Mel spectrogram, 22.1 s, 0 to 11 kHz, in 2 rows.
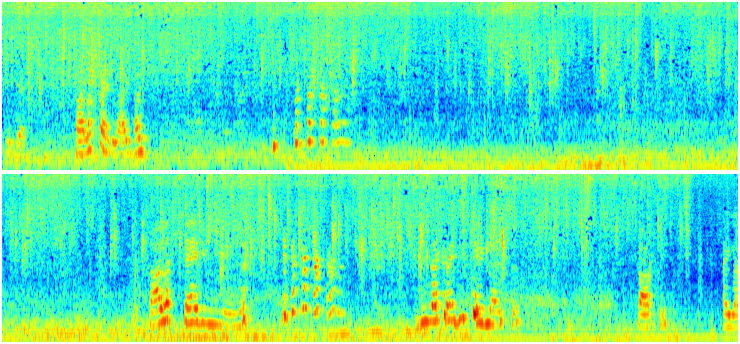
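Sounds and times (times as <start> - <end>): shower water splashing: 0.0 - 22.0.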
